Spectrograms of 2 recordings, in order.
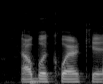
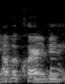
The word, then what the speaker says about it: Albuquerque: Oh my God, how do I say his last name? Albuquerque? – Albuquerque. – Albuquerque? Yeah, that sounds right.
